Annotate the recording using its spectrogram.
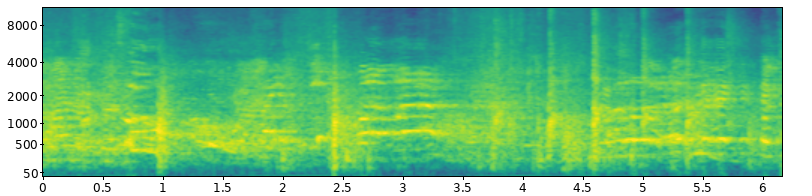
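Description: Indistinct spectators' voices calling out and chattering, broken by a few sharp thuds of feet or bodies on a wrestling ring's canvas, the loudest about one second and about two and a half seconds in.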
